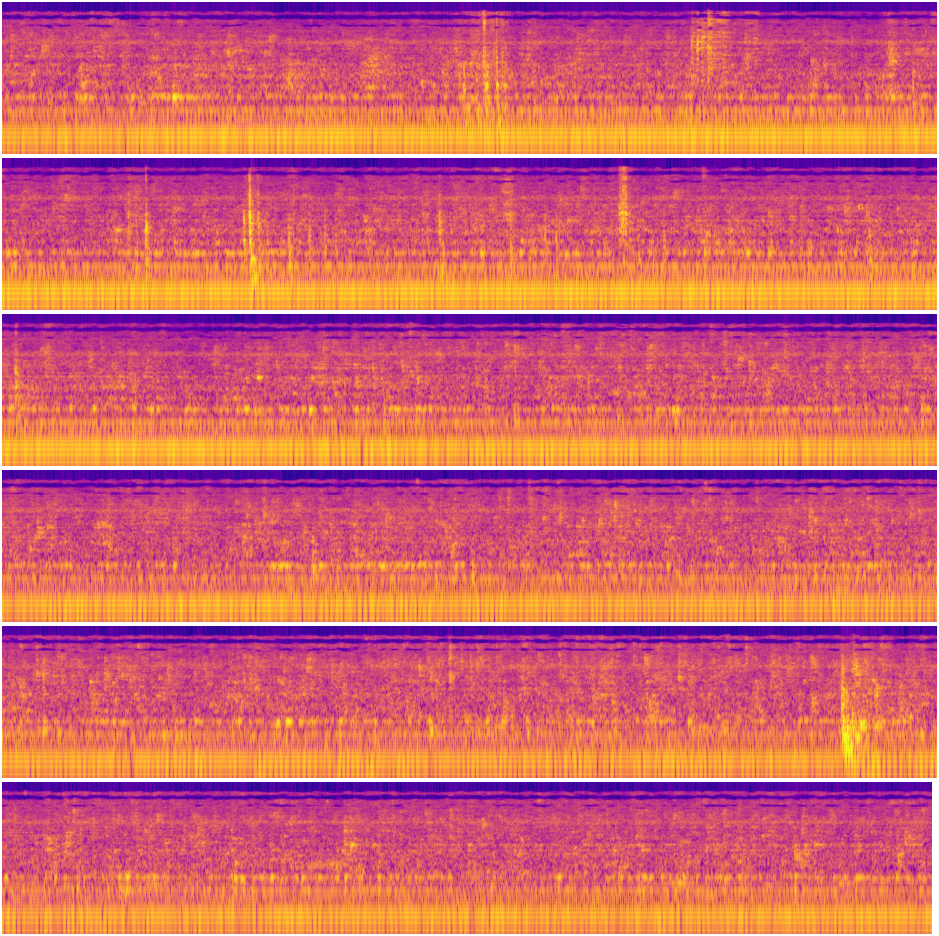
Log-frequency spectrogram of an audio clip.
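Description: Aquarium water bubbling over the steady low hum of a tank pump, with a few short clicks, the sharpest one late on.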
